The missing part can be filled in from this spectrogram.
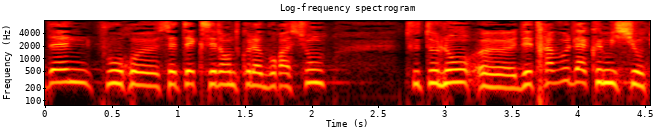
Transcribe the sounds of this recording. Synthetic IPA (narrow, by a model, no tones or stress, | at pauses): d̪ɛnpuʁøsɛt̪ɛkselɑ̃t̪kɔlabɔʁasjɔ̃ | t̪ut̪olɔ̃ød̪et̪χavod̪əlakɔmisjɔ̃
